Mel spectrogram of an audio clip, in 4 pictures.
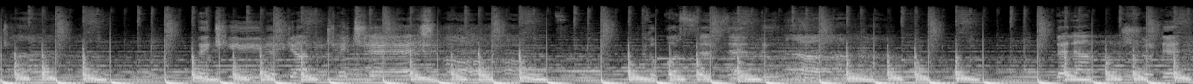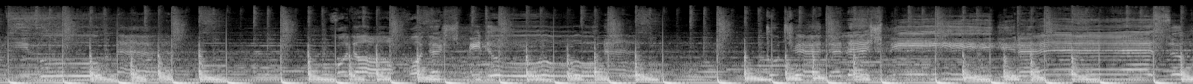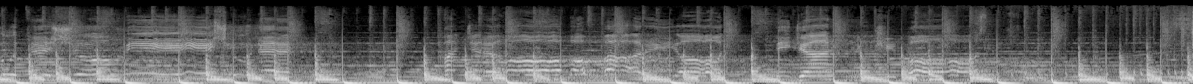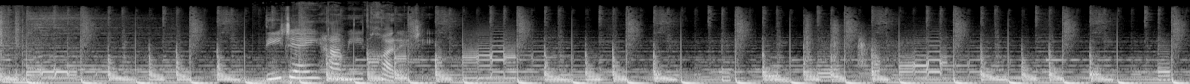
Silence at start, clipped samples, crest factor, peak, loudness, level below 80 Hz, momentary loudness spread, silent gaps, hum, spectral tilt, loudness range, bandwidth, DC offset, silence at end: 0 s; under 0.1%; 10 dB; 0 dBFS; -12 LUFS; -16 dBFS; 4 LU; none; none; -6 dB/octave; 2 LU; 16.5 kHz; under 0.1%; 0 s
